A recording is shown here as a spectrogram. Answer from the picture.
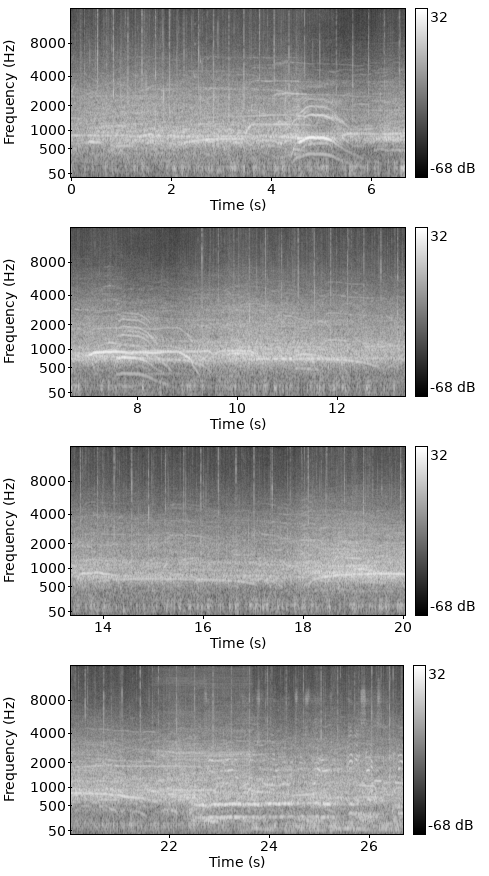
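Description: Arena crowd cheering, clapping and yelling in celebration of a home basketball win. Long rising-and-falling yells stand out over the steady cheering and clapping.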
